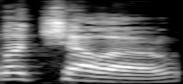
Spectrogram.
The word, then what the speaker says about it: Colaciello: Colaciello. It's cola like Coca-Cola. You were in Cello. Italy when you were in Italy when you learned how to say your name. Colaciello. Right. They said no Colaciello.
